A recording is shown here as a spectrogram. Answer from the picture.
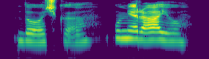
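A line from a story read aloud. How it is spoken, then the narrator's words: Moaning. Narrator (Russian): простонал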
